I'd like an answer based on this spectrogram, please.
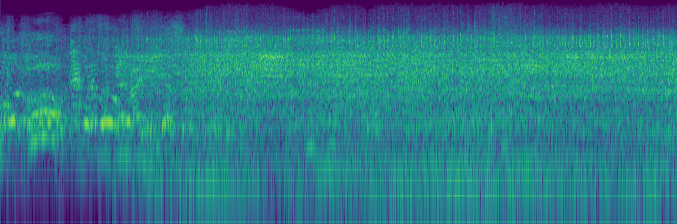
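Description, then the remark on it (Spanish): Loud car engines burst into a roar amid smoke and keep rumbling steadily, a dense, heavy mechanical noise filling the whole stretch, with a brief voice-like cry near the start. “Humo y estallido de motores accionados por la fabulosa RM.”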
